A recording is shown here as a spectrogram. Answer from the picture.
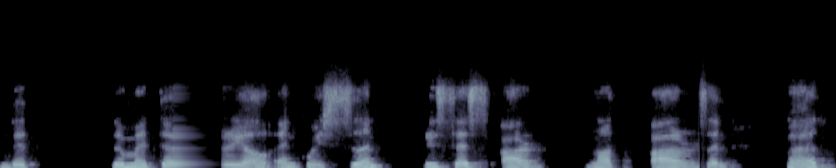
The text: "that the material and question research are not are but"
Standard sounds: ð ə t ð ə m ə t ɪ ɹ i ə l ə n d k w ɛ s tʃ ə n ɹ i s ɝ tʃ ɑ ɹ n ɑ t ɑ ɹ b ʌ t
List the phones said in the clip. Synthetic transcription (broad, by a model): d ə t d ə m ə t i ɹ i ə l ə n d k w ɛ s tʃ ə n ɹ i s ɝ s ɑ ɹ n ɑ t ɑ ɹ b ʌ t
